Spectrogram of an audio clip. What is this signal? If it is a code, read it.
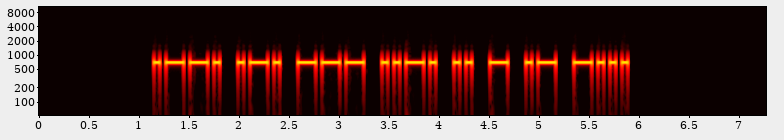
Morse code, heard as a keyed tone, about 20 wpm, 700 Hz. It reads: PROFITAB
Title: Build A Word - 4 Letters At A Time - 10-Letter Words - 20wpm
